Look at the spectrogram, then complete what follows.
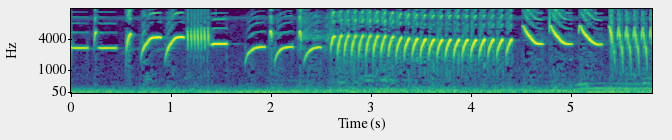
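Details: Canary rolling song used to trigger singing in other canaries: flat whistles and rising upswept notes, then a fast train of about twenty-five rising notes, finishing with falling swoops.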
